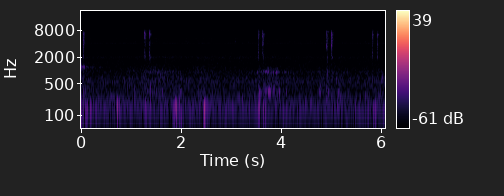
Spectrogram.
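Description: Faint computer mouse clicks, mostly in quick pairs, a few seconds apart, against near silence.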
